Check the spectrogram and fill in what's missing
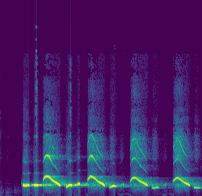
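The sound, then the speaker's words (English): A whippoorwill calls over and over, loud whistled phrases repeating in a quick, steady rhythm, each ending in a sharp upward-then-falling swoop, with no voices. “He says a whippoorwill is as pleasant to listen to as a siren. This is what he sounds like.”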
